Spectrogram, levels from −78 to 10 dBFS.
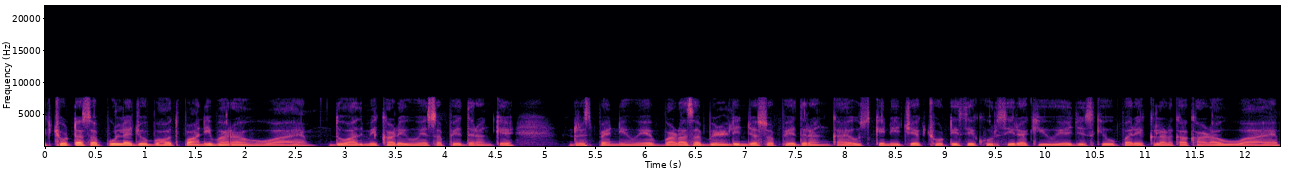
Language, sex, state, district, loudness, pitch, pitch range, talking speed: Hindi, male, Chhattisgarh, Rajnandgaon, -19 LUFS, 125 Hz, 120-130 Hz, 215 wpm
